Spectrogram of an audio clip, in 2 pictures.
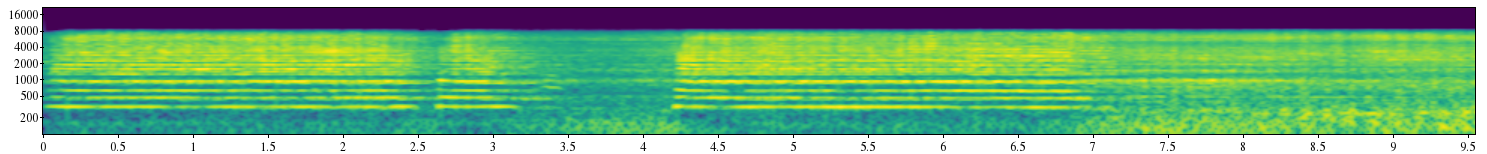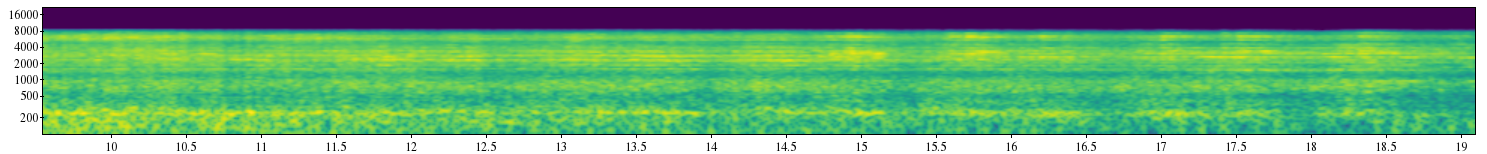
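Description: Passing train's horn sounding in long blasts: about two and a half seconds, then a brief blast, then about three more seconds after a short gap. The horn then gives way to the coaches' wheels rumbling and clattering steadily over the rails as the train runs through the level crossing.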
